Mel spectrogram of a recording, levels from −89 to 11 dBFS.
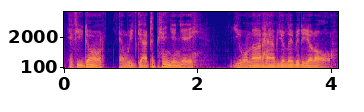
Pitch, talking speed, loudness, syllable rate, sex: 95 Hz, 250 wpm, -16 LUFS, 6.3 syllables/s, male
